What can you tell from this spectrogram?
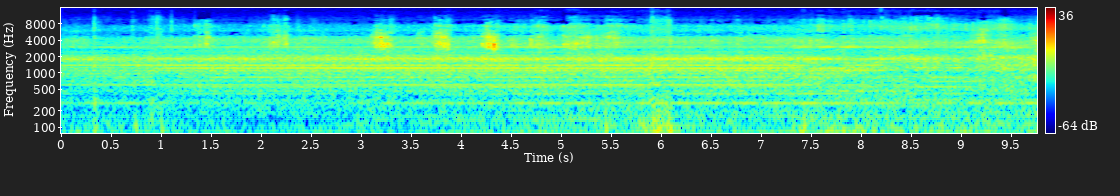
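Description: Concrete mixer truck's diesel engine running steadily, a continuous droning hum with a few steady tones in it.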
